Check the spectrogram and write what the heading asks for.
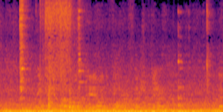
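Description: Busy café ambience behind the espresso bar: steady customer chatter over a low machine hum, with clinks of cups and metal milk jugs. A short steam hiss comes about a second in.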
